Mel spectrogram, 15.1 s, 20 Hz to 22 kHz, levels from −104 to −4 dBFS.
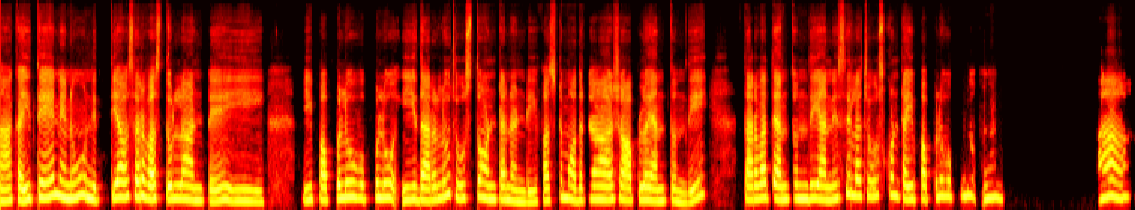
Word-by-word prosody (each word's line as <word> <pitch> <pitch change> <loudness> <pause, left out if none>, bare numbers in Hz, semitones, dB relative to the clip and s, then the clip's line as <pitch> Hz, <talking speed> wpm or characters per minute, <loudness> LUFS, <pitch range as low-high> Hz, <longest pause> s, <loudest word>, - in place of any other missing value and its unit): నాకైతే 235 +5 +2 0.2
నేను 265 -2 +4 0.2
నిత్యావసర 280 +5 +2
వస్తువుల్లో 255 0 +2
అంటే, 225 -2 -2 0.4
ఈ - - -1 0.8
ఈ - - 0
పప్పులు, 240 +4 +2 0.2
ఉప్పులు 275 +2 0 0.3
ఈ - - -1 0.2
ధరలు 240 +6 +2
చూస్తూ 270 +2 -2
ఉంటానండి. 225 -5 0
ఫర్స్ట్ 225 +4 -3
మొదట 230 0 -2 0.4
షాప్‌లో 235 -1 +1
ఎంతుంది, 215 -1 -3 0.7
తర్వాతెంతుంది 255 0 +2
అనేసి 255 +7 -2
ఇలా 310 -1 +2
చూసుకుంటా. 305 -1 -3
ఈ - - -2
పప్పులు, 255 +5 -2
ఉప్పులు 305 +2 -6 0.2
హ్మ్. 275 +1 -2 1.3
ఆ! 285 -1 +1
255 Hz, 105 wpm, -24 LUFS, 235-280 Hz, 1.3 s, నేను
